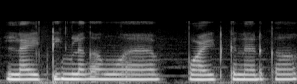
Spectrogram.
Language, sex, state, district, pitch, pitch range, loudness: Hindi, female, Chhattisgarh, Raipur, 235 Hz, 230-240 Hz, -12 LUFS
